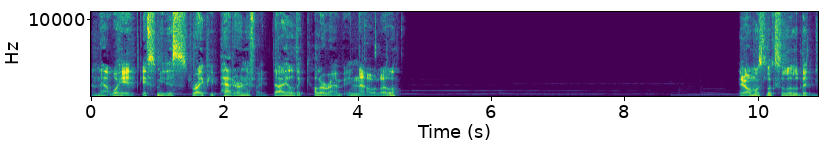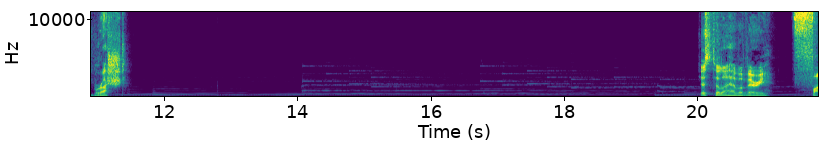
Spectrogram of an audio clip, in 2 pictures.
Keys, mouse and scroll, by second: 0.2 shift+middle click, 0.6-1.6 scroll up 3, 2.8-4.2 drag, 4.6-6.2 drag, 7.1-9.4 drag, 9.8 middle click, 9.8-10.3 scroll down 4, 10.4 middle click, 10.6 scroll up 2, 11.0 shift+middle click, 11.5 middle click, 12.3 scroll up 1, 12.8 click, 13.0 click, 13.9 click, 14.2 click, 14.6 click, 15.6 click, 15.9 click, 16.1 click, 16.4 click, 17.1 click, 17.5 click, 17.6 KP_0, 18.2 click, 18.5 scroll down 3, 18.7 scroll up 1, 18.8 shift+middle click, 19.1 click, 19.3-20.1 scroll up 3, 20.1-20.5 scroll down 2, 21.2 middle click, 21.6 scroll down 1.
